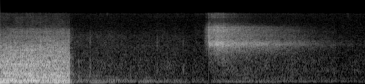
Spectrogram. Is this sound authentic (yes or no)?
no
